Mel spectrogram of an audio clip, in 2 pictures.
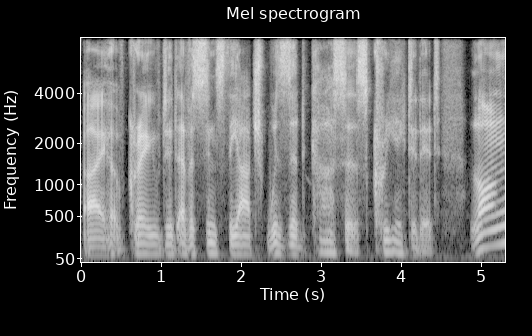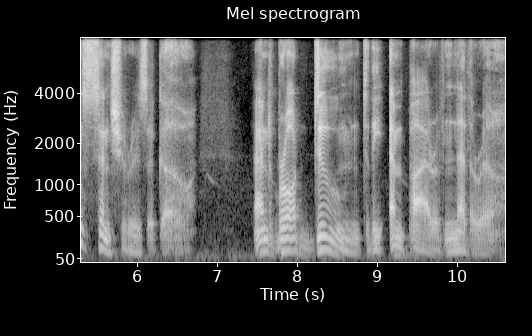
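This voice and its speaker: Video game villain: ancient scheming devil, grandiose and suave, low gravelly purr with husky edges. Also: male voice, very animated, no room sound, full character voice. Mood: covetous, grandiose. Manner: silky, grandiose, savours words with dramatic pauses.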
